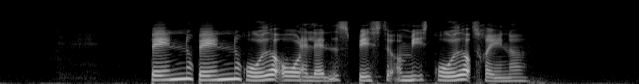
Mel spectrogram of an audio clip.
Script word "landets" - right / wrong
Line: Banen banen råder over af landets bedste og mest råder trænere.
right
